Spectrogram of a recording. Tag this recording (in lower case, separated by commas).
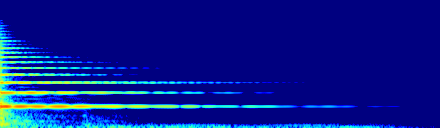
music, keyboard (musical), musical instrument, piano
